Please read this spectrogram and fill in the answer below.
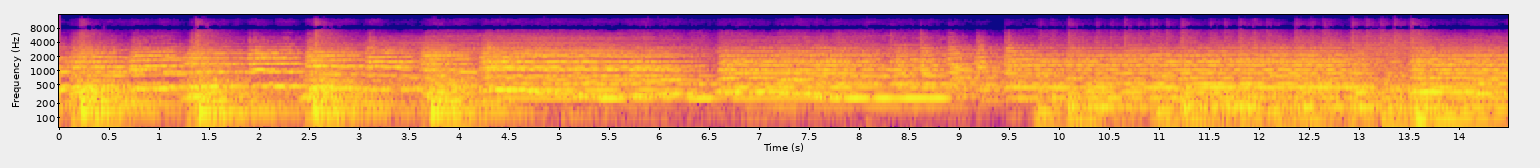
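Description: High school concert band playing a Christmas carol medley, brass to the fore. Accented full-band chords about once a second for the first four seconds, then held chords under a moving melody, with the low brass coming back in about ten seconds in.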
